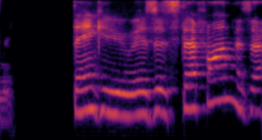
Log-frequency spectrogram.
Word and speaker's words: Stephan: thank you is it Stefan is that how you say it it's Stefan stepan just like I always tell people it's like Stephanie without the IE on the end spelled or pronounced the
